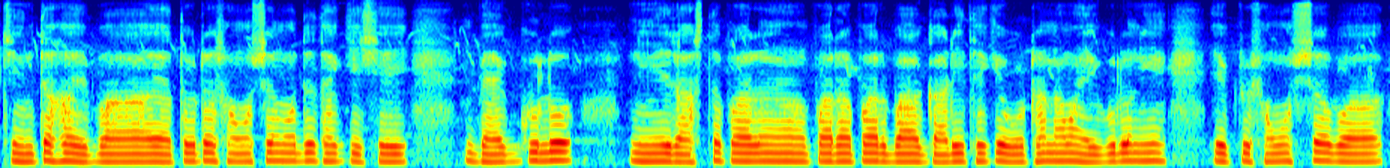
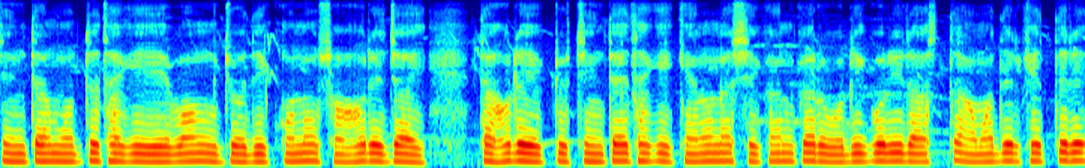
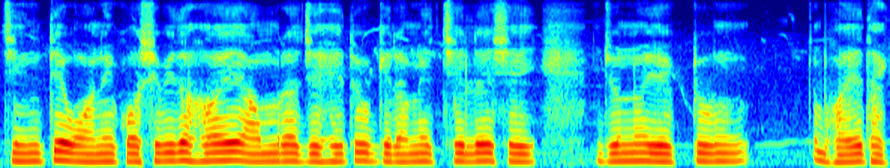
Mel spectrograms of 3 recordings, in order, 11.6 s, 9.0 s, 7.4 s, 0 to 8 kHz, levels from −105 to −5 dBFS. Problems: none marked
